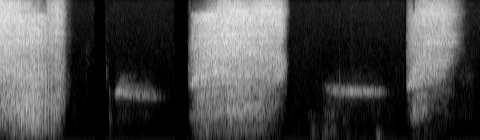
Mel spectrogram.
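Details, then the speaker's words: Imitated sound of a sucking chest wound in open pneumothorax: loud hissing air rushes alternating with faint whistles. "Oke sedangkan kalau pneumothorak terbuka saking kesson kurang lebih bunyinya seperti ini ya"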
